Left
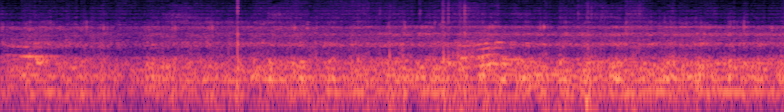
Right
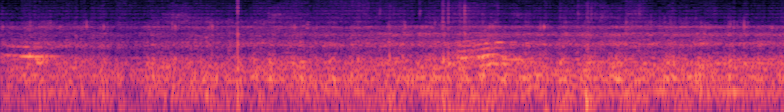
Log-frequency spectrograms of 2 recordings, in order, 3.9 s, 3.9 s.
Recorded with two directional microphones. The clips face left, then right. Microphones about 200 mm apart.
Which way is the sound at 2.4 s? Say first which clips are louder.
Left 3 dB; 35° left (ahead or behind).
